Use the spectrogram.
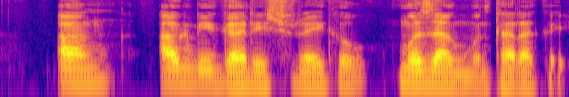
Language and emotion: Bodo, sad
